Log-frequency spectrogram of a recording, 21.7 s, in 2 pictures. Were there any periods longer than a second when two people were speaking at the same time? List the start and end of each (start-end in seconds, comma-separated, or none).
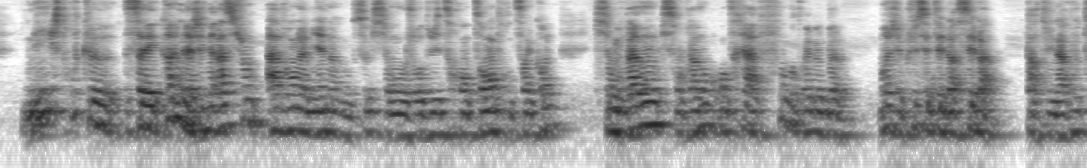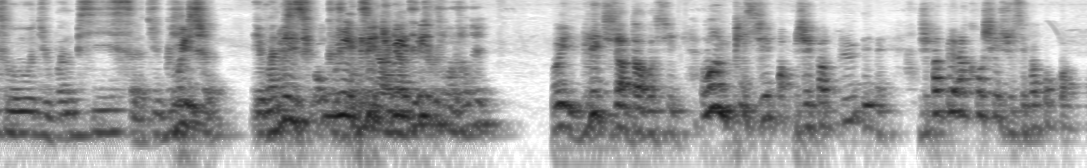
13.6-15.2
